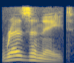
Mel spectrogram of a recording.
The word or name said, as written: resonate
